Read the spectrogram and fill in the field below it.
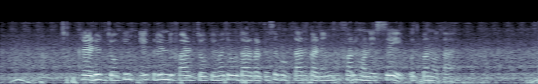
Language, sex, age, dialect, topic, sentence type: Hindi, male, 31-35, Hindustani Malvi Khadi Boli, banking, statement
